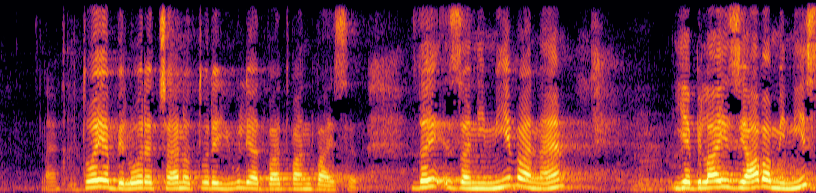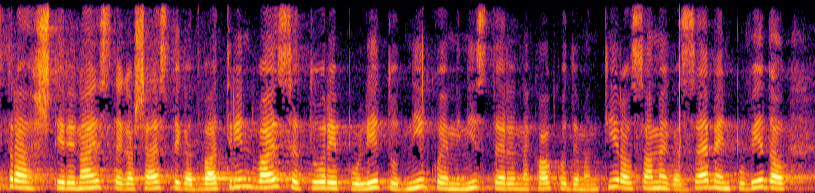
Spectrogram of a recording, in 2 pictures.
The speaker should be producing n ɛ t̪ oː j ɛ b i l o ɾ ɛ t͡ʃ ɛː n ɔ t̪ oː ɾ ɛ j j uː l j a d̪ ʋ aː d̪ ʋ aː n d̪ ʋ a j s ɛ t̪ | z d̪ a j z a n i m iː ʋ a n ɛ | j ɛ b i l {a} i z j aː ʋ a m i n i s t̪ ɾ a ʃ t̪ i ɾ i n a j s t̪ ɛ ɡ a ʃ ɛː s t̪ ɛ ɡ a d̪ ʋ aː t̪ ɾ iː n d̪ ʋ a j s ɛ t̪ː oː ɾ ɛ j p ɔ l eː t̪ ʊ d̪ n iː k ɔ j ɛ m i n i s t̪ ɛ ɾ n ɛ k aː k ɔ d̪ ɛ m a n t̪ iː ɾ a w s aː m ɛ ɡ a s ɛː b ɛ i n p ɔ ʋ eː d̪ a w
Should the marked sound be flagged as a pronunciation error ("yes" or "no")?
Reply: no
